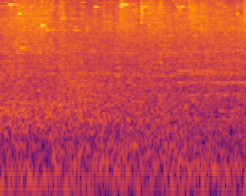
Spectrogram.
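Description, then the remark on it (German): An explosion in an apartment blows out the kitchen window facing the street: a loud, sustained explosive roar fills the whole stretch, a dense rumbling blast of noise that stays at full force throughout, with no voices present. “Der Druck der Explosion zerfetzte das Küchenfenster, das nach vorn zur Straße lag, aber auch den Flur, die Toiletten und selbst das Schlafzimmer auf der Rückseite.”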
